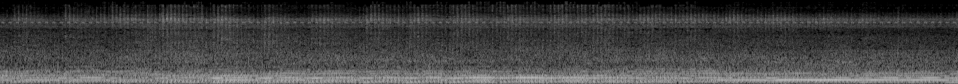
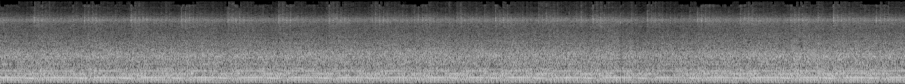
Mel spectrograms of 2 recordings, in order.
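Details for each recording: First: MTD Yard Machines 20" push mower, Briggs 300E, cutting grass after carb clean, throttle spring adjustment and draining water from the gas tank: steady drone holding even pitch, no dips or stumbles; normal running under load. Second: MTD Yard Machines 20" push mower, Briggs 300E, just restarted after carb clean and draining water from the fuel tank: high steady drone swelling and dipping about once a second, mild idle surge; owner suspects carb still not fully clean or governor spring needing adjustment.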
